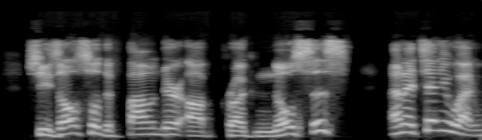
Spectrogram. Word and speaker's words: Prognosus: company that you have called Prognosus, but it's spelled not I-S, but U-S.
